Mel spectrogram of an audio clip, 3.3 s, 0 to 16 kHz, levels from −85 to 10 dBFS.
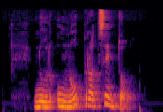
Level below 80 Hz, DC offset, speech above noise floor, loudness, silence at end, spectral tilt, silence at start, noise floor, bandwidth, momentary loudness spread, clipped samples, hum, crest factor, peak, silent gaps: -58 dBFS; under 0.1%; 34 dB; -19 LUFS; 0.65 s; -5.5 dB/octave; 0.7 s; -52 dBFS; 11.5 kHz; 9 LU; under 0.1%; none; 20 dB; -2 dBFS; none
